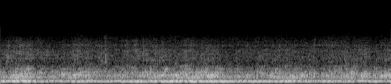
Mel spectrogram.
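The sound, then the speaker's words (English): A motorboat engine drones steadily, a dense low hum with a strong steady tone and rough rumble underneath, holding constant loudness throughout with no voices. “Boy, that boat has power. Look at the way we're traveling.”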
